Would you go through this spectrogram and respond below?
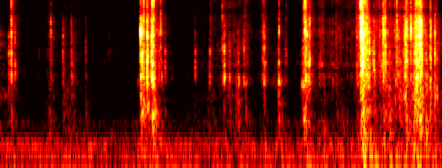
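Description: A handheld paper punch clicks through a paper junk journal bag, cutting a small notch; a few sharp, close snaps and crunches stand out over light handling rustle, with two louder bursts among quieter taps.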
